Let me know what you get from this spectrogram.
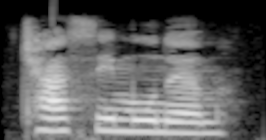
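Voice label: "часі мунӧм", Komi, female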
